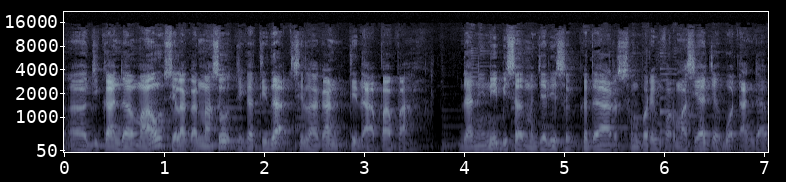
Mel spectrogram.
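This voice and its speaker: A man's voice: mid-range voice, a bit bright. Man, casual commentary over guitar music. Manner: conversational, repeatedly tags phrases with "ya". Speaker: crypto video host.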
